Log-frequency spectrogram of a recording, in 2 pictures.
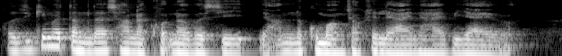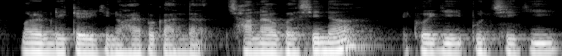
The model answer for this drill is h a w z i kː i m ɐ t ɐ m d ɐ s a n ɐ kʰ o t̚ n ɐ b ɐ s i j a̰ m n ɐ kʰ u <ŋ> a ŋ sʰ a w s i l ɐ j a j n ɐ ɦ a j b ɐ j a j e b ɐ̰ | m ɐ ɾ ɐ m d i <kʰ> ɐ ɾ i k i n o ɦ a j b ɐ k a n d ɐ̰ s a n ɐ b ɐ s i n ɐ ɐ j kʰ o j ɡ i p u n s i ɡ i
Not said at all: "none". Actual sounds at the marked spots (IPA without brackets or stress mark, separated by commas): m, k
